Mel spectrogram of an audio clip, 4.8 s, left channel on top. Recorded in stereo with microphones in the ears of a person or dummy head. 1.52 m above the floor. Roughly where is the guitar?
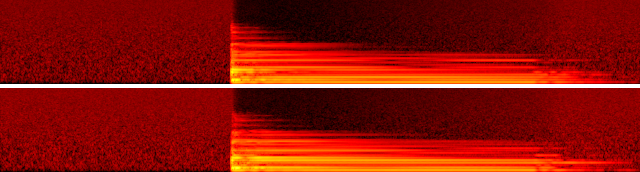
Left.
